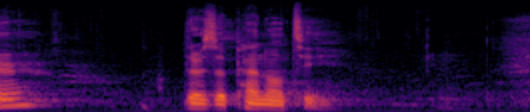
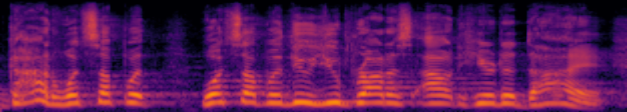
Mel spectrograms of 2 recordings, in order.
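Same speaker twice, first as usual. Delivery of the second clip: higher, indignant crowd voice; challenging God; 7 semitones higher than usual. Acted. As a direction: demand answers from God like the people did. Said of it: "They're, they're saying".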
